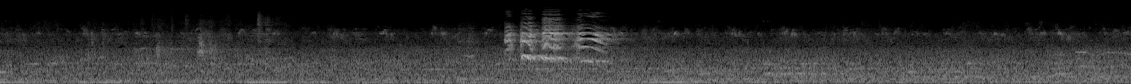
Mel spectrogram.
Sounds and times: birds chirping 0:00.0 - 0:11.3
soft traffic noise 0:00.0 - 0:11.3
roosters crowing 0:05.0 - 0:06.5
roosters crowing 0:10.6 - 0:11.3

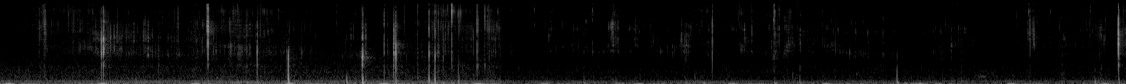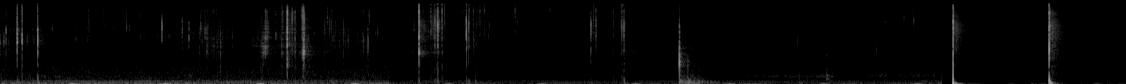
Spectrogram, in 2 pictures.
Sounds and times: Tearing Sinews 0:00.2 - 0:17.7

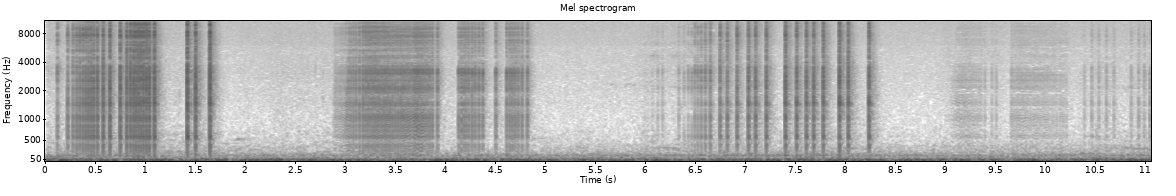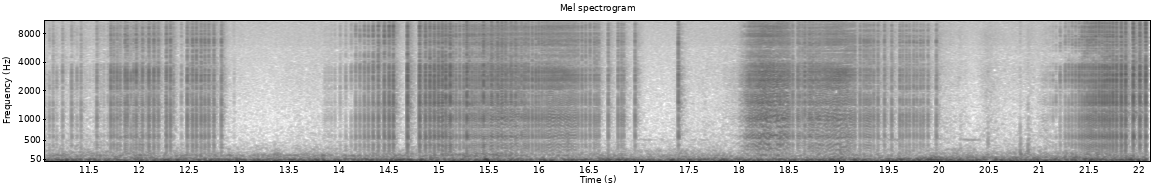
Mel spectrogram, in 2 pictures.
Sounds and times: Creaking Wooden Floor 0:02.9 - 0:04.9
Creaking Wooden Floor 0:06.4 - 0:08.2
Creaking Wooden Floor 0:09.2 - 0:12.9
Creaking Wooden Floor 0:14.0 - 0:17.0
Creaking Wooden Floor 0:18.0 - 0:20.0
Creaking Wooden Floor 0:20.9 - 0:22.1

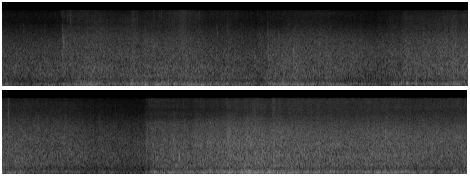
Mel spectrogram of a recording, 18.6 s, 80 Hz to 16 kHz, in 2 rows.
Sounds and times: light waves 0:00.0 - 0:18.6

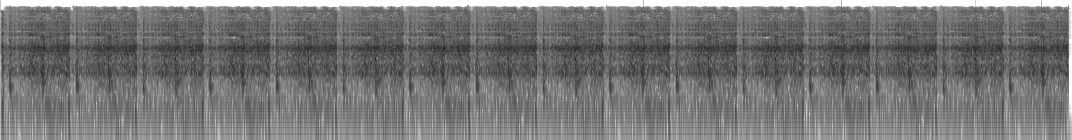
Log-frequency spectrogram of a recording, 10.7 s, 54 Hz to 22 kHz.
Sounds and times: Rhythmic Clock Winding 0:00.0 - 0:10.7

